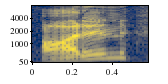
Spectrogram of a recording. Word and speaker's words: Auden: be Furnishing today is called the Odin a u d n I think that's how you pronounce it the Odin this house just by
